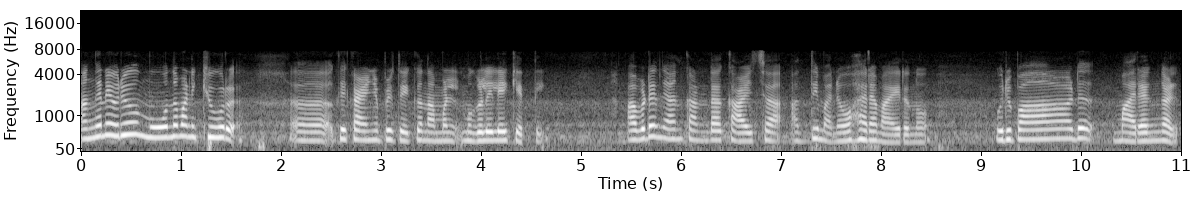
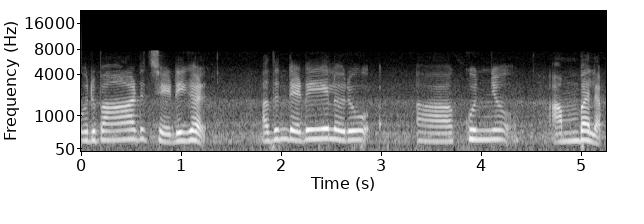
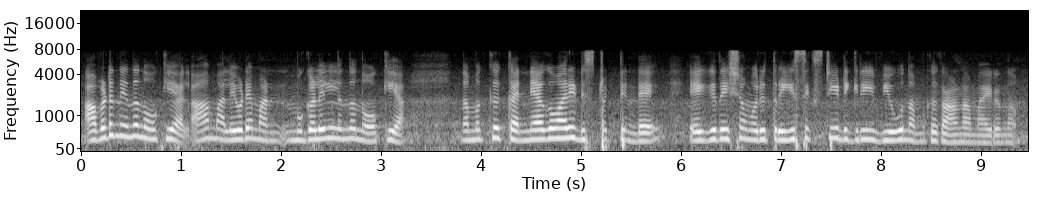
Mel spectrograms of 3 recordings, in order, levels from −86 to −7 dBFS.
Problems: constant background noise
